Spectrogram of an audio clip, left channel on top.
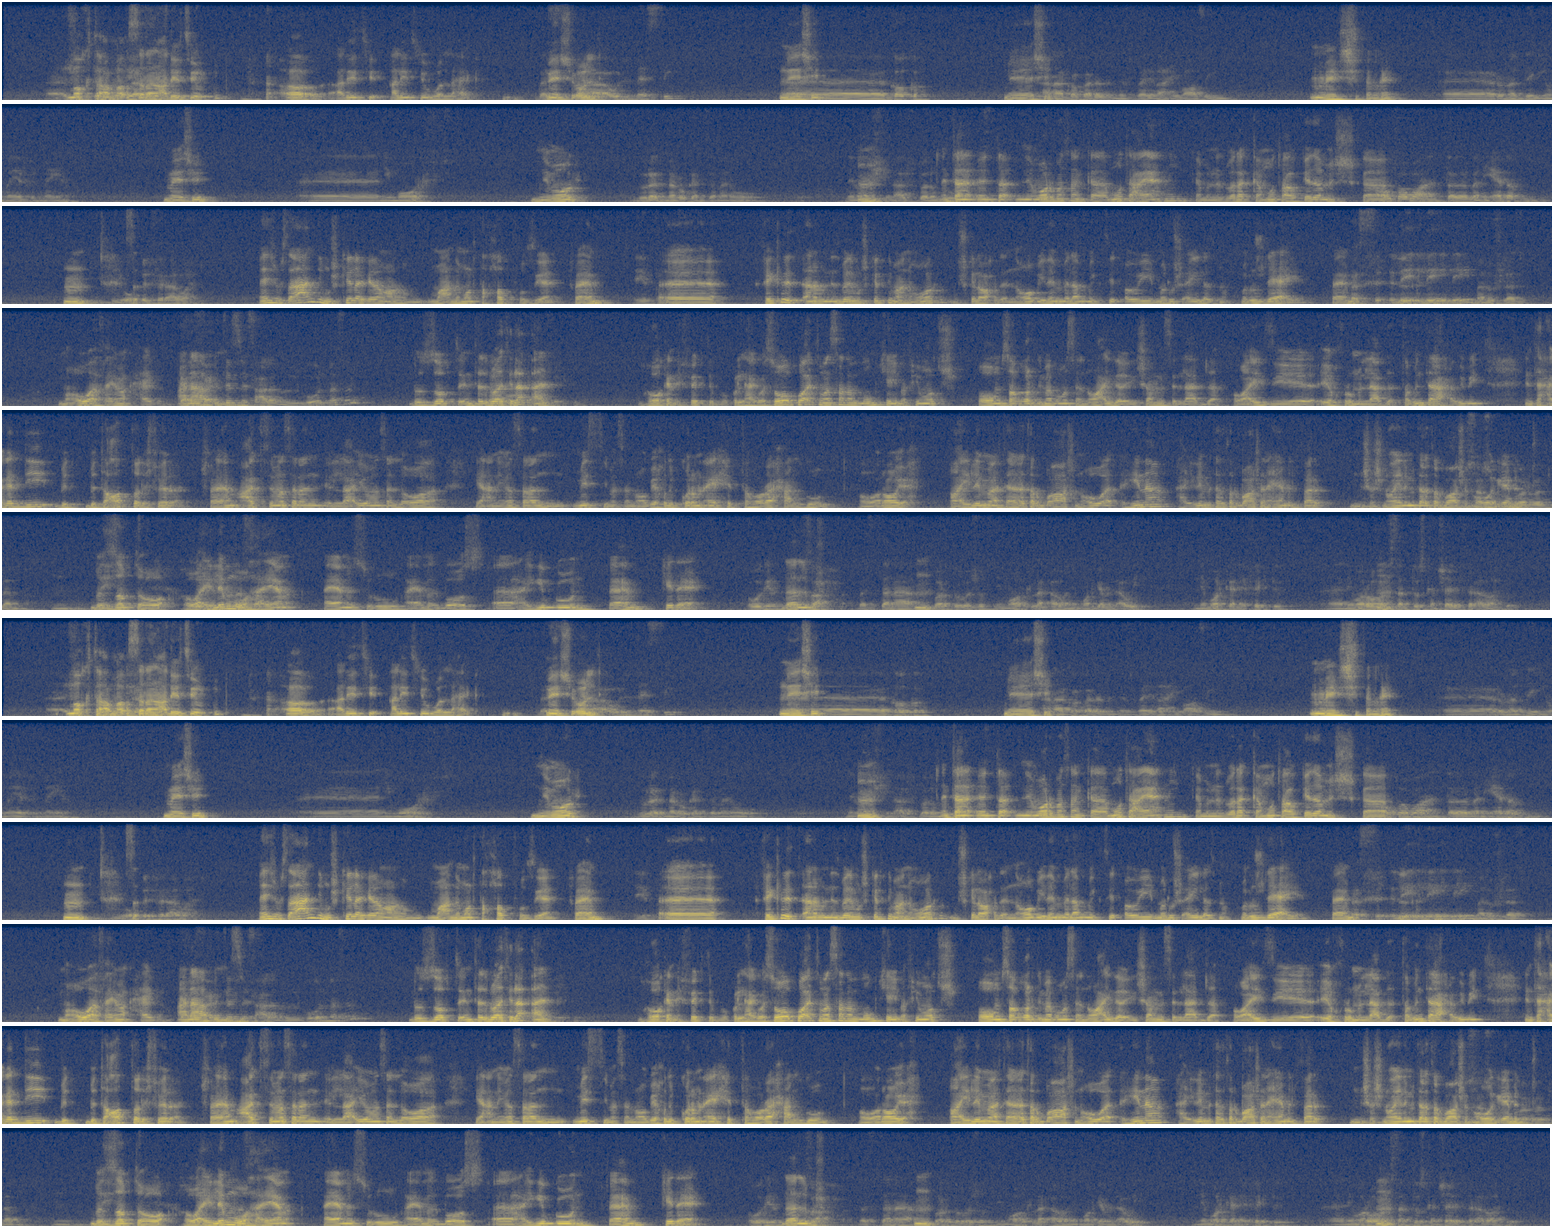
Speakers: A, on the left; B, on the right.
A: آه شفت
B: مقطع
A: له فيديوهات
B: مثلا
A: فيسبوك
B: على اليوتيوب
A: <laughs> اه
B: اه على اليوتيوب على اليوتيوب ولا حاجة
A: بس
B: ماشي
A: فهقول
B: قول لي
A: ميسي آه
B: ماشي
A: كاكا
B: ماشي
A: انا كاكا ده بالنسبة لي لعيب عظيم
B: ماشي تمام
A: آه رونالدينيو 100%
B: ماشي
A: آه نيمار
B: نيمار
A: لولا دماغه كان زمانه 22
B: امم
A: ألف بالون
B: انت
A: دور
B: انت
A: مثلا
B: نيمار مثلا كمتعة يعني كان بالنسبة لك كمتعة وكده مش ك
A: اه طبعا انت ده بني آدم
B: امم
A: بي بيقوم
B: بس...
A: بالفرقة لوحده
B: ماشي بس انا عندي مشكلة كده مع مع نيمار تحفظ يعني فاهم
A: ايه التحفظ
B: آه... فكرة انا بالنسبة لي مشكلتي مع نيمار مشكلة واحدة ان هو بيلم لم كتير قوي ملوش اي لازمة ملوش داعي يعني فاهم
A: بس ليه
B: ل-
A: ليه ليه ملوش لازمة
B: ما هو هفهمك حاجة
A: كإفكتفنس
B: انا بالنسبة
A: على الجون مثلا
B: بالظبط انت
A: لا
B: دلوقتي
A: هو
B: لا
A: كان إفكتيف
B: هو كان افكتيف وكل حاجه بس هو في وقت مثلا ممكن يبقى في ماتش هو مصغر دماغه مثلا ان هو عايز يشمس اللاعب ده هو عايز ي- يخرم اللاعب ده طب انت يا حبيبي انت الحاجات دي بت- بتعطل الفرقه فاهم عكس مثلا اللعيبه مثلا اللي هو يعني مثلا ميسي مثلا هو بياخد الكرة من اي حته هو رايح على الجون هو رايح هيلم 3 4 عشان هو هنا هيلم 3 4 عشان هيعمل فرق مش
A: امم
B: عشان هو يلم 3 4 عشان
A: مش
B: هو
A: عشان
B: جامد
A: مجرد لما امم
B: بالظبط
A: ماشي
B: هو هو
A: وجهة
B: هيلم
A: نظر
B: وهيعمل
A: صح
B: هيعمل ثرو هيعمل باص آه هيجيب جون فاهم كده يعني
A: وجهة نظر
B: ده اللي
A: صح
B: بشوفه
A: بس انا
B: امم
A: برضو بشوف نيمار لا هو نيمار جامد قوي نيمار كان إفكتيف آه، نيمار وهو
B: امم
A: في سانتوس كان شايل الفرقة لوحده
